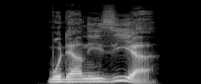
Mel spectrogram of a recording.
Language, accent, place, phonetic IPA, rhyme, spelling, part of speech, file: German, Germany, Berlin, [modɛʁniˈziːɐ̯], -iːɐ̯, modernisier, verb, De-modernisier.ogg
- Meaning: 1. singular imperative of modernisieren 2. first-person singular present of modernisieren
